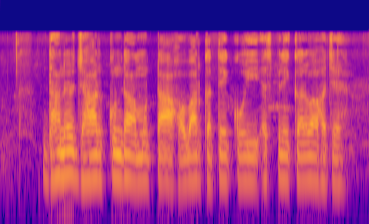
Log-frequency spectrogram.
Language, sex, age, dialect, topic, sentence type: Magahi, male, 18-24, Northeastern/Surjapuri, agriculture, question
